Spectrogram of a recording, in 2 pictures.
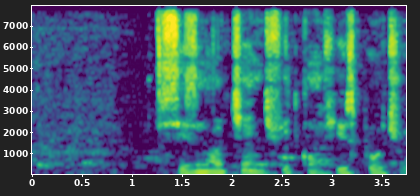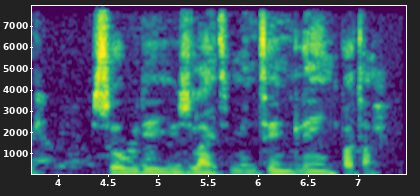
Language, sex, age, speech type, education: Nigerian Pidgin, male, 30-45, spontaneous, tertiary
